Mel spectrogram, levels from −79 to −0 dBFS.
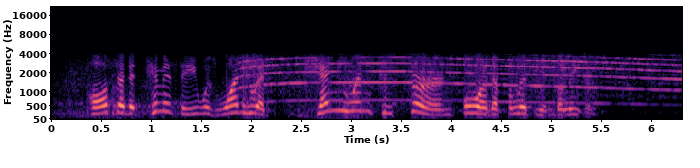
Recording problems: phone-call audio
traffic noise; faint; throughout; 25 dB below the speech
siren; noticeable; from 2 s on; peak 5 dB below the speech

